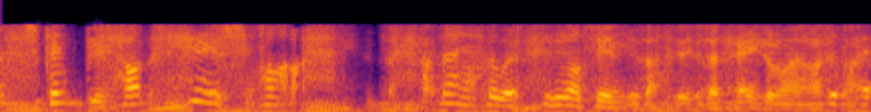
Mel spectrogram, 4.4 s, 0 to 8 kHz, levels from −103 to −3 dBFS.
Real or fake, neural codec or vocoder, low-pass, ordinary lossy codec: fake; codec, 16 kHz, 0.5 kbps, FreqCodec, larger model; 7.2 kHz; AAC, 16 kbps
